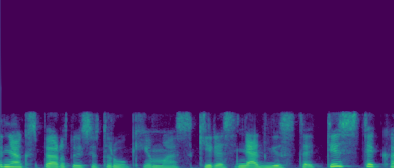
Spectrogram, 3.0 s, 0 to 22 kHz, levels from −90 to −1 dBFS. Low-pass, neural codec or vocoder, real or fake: 7.2 kHz; none; real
